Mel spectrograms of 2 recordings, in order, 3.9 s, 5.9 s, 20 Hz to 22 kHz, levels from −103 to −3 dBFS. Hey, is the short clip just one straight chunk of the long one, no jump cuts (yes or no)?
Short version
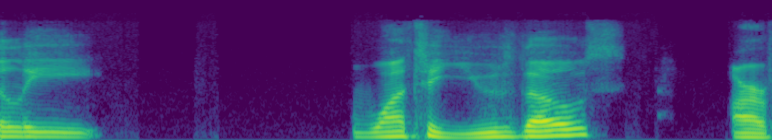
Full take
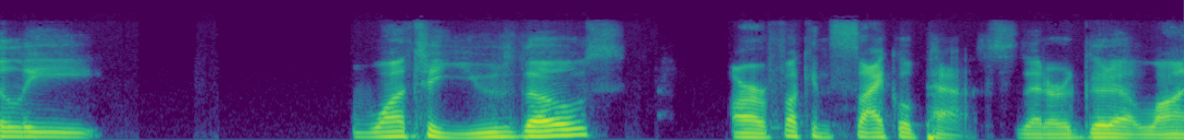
yes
